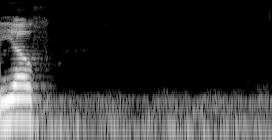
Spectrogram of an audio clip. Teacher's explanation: اور یا کو صاد کے ساتھ ملائیں گے جزم کی وجہ سے۔ صاد یہاں ساکن ہے، صاد کو موٹا پڑھیں گے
